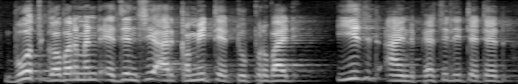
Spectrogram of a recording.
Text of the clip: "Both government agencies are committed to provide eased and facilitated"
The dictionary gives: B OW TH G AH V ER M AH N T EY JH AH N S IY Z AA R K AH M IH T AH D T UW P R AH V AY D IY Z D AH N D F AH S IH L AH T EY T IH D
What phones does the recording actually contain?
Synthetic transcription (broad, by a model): B OW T G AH B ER M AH N T EY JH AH N S IY AA R K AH M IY T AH D T UW P R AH B AY D IY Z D AH N D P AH S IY L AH T EY T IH D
